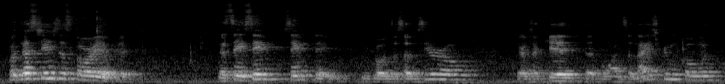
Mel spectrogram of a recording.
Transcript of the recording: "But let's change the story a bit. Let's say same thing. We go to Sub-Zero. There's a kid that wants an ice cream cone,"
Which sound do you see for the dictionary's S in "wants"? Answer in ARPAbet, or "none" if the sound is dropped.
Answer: S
